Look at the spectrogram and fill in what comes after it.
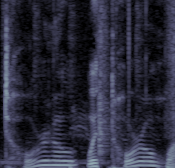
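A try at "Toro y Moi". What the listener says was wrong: Featuring Toro E. Moy. Toro E. No, it's Y, yeah, but in Spanish that's pronounced E.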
